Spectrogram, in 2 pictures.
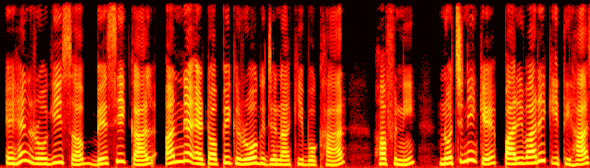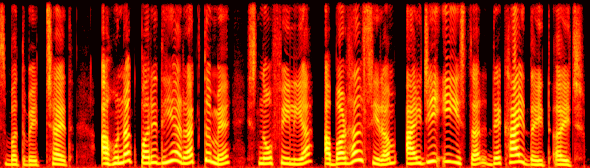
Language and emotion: Maithili, neutral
